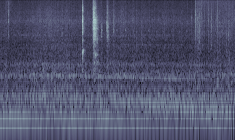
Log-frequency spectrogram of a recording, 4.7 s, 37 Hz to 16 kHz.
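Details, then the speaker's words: BMW E36 swapped from automatic to manual, pulling away during a 0-60 run: steady low engine drone with a few sharp knocks around two and four seconds; the source is unidentified. "I don't know what the [ __ ] that was."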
